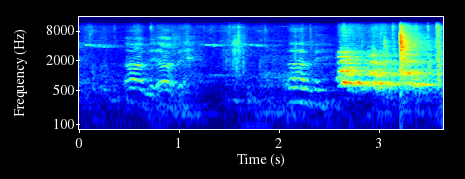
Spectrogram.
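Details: Small dogs and puppies in a shelter kennel: scattered high, wavering whines in the first seconds, then a loud burst of shrill, overlapping yapping barks from about the two-and-a-half-second mark to the end.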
